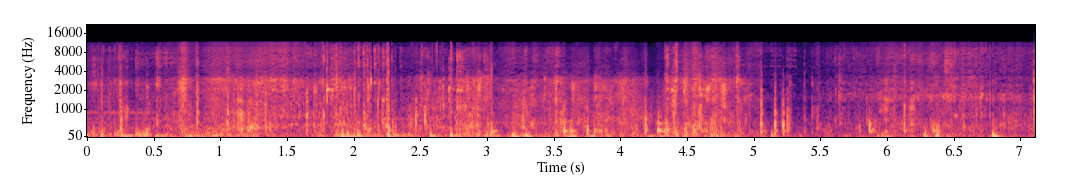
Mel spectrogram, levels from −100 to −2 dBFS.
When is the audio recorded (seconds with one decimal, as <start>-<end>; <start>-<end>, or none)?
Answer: 0.0-0.6; 1.3-2.8; 5.1-5.9; 6.5-7.1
